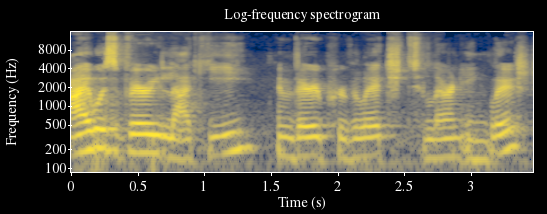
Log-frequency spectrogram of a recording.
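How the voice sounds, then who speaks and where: A woman talks at a moderate pace with a fairly low pitch. She speaks with a Spanish accent. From Chile, Santiago. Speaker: tech program manager. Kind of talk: interview.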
